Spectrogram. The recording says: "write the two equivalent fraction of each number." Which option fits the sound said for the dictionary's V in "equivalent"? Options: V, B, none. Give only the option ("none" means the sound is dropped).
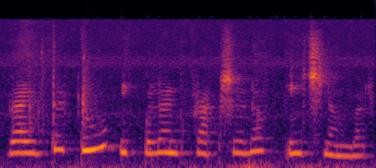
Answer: none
